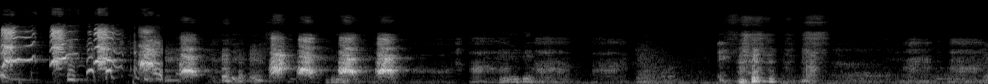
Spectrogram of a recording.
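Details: Bhotia puppy, two months old, from Mustang, giving a rapid series of sharp barks for the first four seconds, then quieter low growly sounds and a couple of final barks near the end.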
